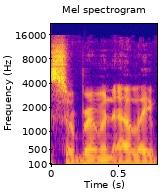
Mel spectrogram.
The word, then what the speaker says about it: SBRBN LA: and food, Scottie, I think, man, in the suburban LA brand, I just think that they are LA right now. And this is no diss to anybody, any other media. But for me personally, suburban LA, I'm saying it right?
